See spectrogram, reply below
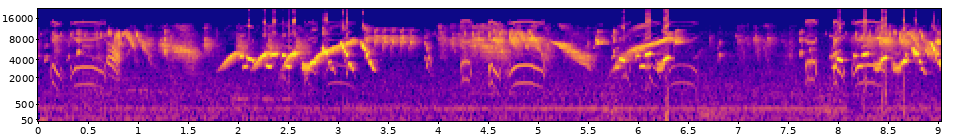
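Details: Brazilian double-collared seedeater in tui tui song style, meant to prompt caged birds to sing: sweet looping whistles and fast sparkling trills in repeated bursts with short gaps, faint steady hum underneath.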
